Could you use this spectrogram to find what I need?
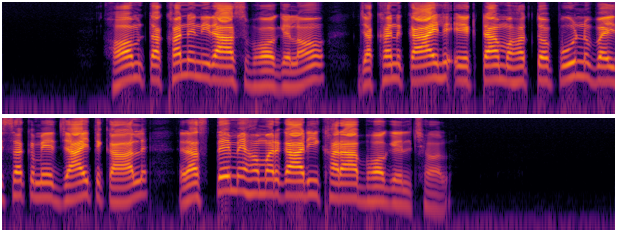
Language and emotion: Maithili, sad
